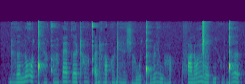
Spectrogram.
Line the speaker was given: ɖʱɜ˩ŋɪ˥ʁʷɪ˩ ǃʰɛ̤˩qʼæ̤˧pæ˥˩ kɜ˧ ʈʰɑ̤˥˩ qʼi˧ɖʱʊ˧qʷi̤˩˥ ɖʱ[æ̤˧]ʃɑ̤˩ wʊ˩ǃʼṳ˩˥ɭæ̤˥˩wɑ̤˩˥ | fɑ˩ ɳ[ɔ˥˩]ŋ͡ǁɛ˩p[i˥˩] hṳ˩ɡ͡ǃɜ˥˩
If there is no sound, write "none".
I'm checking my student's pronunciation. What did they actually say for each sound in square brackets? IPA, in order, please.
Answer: æ̤˧, ɔ˥, i˩

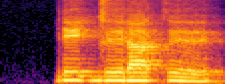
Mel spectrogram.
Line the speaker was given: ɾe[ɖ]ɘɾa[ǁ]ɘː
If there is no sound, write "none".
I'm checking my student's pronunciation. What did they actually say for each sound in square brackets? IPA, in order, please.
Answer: ɡ, k

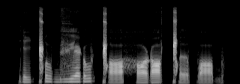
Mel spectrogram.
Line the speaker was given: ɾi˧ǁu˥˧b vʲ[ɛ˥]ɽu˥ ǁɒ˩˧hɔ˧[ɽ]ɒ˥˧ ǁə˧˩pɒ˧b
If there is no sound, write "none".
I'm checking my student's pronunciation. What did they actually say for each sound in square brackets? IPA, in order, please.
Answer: ɛ˥, ɽ

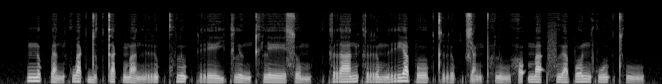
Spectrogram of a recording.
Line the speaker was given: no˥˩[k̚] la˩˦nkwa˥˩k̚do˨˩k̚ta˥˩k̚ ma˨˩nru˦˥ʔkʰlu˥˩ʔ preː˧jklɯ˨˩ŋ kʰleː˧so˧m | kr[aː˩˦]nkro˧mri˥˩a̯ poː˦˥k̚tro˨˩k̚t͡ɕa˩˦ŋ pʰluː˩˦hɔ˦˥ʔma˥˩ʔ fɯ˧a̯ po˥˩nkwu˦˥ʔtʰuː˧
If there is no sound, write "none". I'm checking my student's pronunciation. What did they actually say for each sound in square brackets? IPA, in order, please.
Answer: k̚, aː˦˥

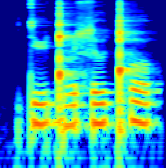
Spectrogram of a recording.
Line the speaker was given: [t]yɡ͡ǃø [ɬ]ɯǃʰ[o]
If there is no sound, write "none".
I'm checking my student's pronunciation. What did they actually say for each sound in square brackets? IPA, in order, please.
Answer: t, ɬ, o

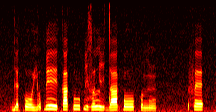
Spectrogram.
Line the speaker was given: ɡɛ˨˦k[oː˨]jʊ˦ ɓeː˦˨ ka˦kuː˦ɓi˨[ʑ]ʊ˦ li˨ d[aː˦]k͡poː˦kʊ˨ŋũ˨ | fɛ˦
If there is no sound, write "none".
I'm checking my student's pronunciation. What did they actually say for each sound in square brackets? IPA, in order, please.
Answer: oː˨, z, aː˦

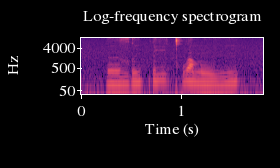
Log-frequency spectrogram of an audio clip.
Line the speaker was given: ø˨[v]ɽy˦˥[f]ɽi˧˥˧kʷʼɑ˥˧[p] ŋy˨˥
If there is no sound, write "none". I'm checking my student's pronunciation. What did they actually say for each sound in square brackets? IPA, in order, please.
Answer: v, p, m

